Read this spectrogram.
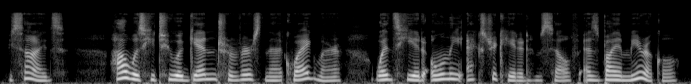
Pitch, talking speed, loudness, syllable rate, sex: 205 Hz, 165 wpm, -18 LUFS, 5.8 syllables/s, female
